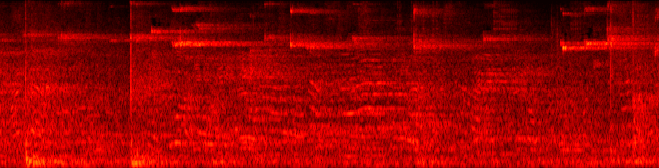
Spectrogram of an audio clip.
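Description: Basketball bouncing on a hardwood gym floor as it is dribbled, with short high sneaker squeaks and players' voices echoing in the hall.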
